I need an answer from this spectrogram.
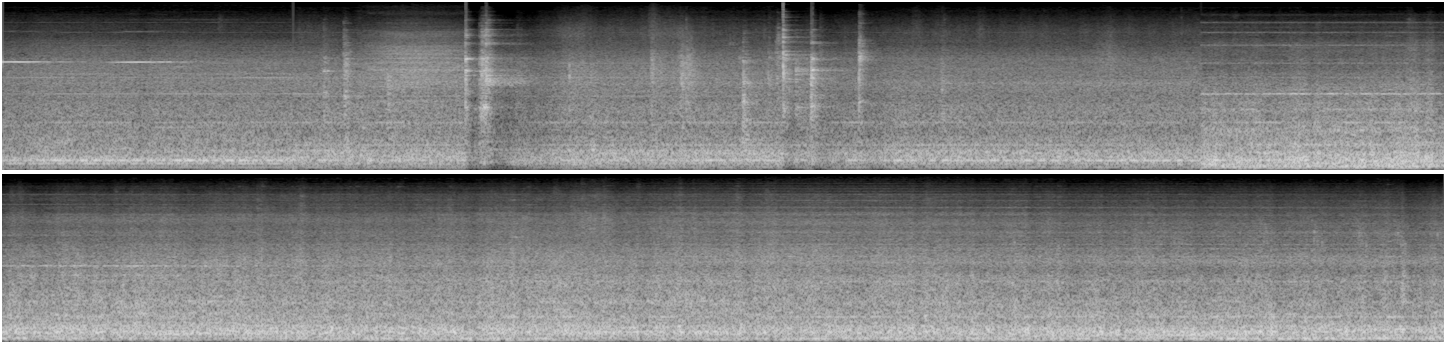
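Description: A Rhaetian Railway train at a platform: at first a steady hum with a few metallic clinks, then, about twelve seconds in, a louder, even rumble and clatter of wheels on rail as the train, passenger cars followed by tank-container wagons, rolls slowly past.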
